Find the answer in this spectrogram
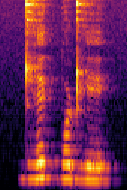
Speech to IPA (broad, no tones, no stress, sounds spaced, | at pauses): ɖʱ ɛ ɡ b ɔ ɖʱ e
